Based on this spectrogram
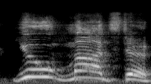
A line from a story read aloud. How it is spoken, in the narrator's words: cried, his mustache flittering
